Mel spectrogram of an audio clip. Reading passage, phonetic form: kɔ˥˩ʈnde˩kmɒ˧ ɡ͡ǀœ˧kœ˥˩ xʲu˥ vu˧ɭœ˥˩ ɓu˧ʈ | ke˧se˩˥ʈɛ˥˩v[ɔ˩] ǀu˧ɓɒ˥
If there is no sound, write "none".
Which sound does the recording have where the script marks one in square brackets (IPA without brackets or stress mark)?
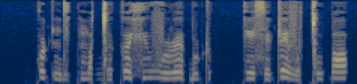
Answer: ə˩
